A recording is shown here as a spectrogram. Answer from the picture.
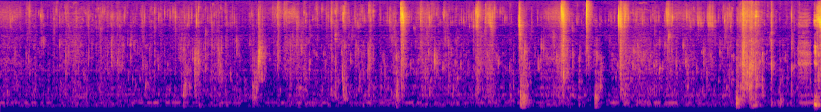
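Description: Icy, slushy water being drunk straight from a plastic bottle: faint gulping with water and ice sloshing inside the bottle and scattered sharp clicks, mostly in the second half. A louder noisy burst comes near the end.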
